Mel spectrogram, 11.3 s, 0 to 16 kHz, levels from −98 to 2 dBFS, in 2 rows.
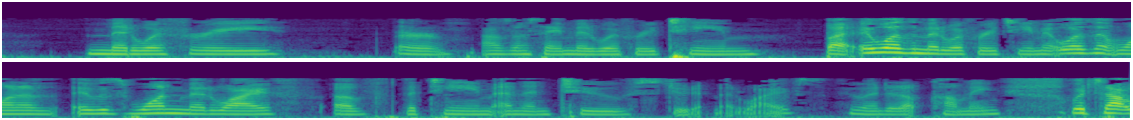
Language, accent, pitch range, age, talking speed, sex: English, American, 180-215 Hz, 20-39, 190 wpm, female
